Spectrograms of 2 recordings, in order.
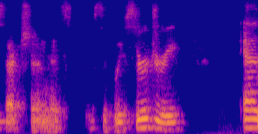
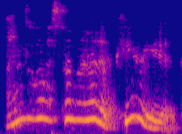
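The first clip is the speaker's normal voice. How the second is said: sudden realization; 11 semitones higher than usual. Retold or imitated. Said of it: "where I was like".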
